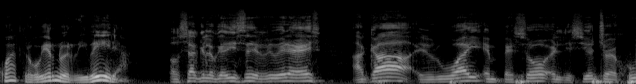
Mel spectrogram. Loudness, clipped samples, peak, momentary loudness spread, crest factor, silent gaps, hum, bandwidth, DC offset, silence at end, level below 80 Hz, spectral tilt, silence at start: -30 LUFS; under 0.1%; -10 dBFS; 14 LU; 20 dB; none; none; 14.5 kHz; under 0.1%; 0 s; -54 dBFS; -6 dB/octave; 0 s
